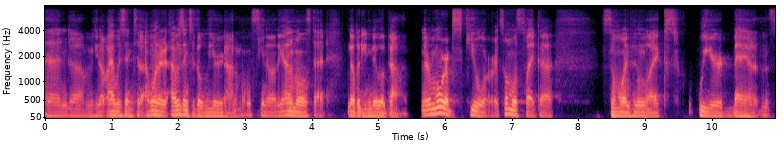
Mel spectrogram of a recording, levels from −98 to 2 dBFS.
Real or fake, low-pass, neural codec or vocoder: fake; 7.2 kHz; codec, 32 kHz, 1.9 kbps, SNAC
